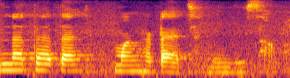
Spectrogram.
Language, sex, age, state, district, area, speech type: Sindhi, female, 45-60, Uttar Pradesh, Lucknow, rural, spontaneous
